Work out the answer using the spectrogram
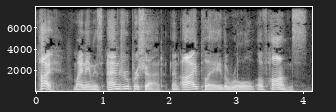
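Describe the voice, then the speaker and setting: A man's voice: fairly high pitch, very animated, moderate pace, fairly bright tone. A man stage actor introducing himself and his costume in a matter-of-fact way. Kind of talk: audio-description self-introduction.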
